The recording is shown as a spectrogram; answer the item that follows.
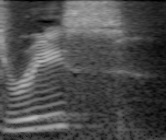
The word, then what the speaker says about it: Rhys: In English, it's Rhys, like fleece.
